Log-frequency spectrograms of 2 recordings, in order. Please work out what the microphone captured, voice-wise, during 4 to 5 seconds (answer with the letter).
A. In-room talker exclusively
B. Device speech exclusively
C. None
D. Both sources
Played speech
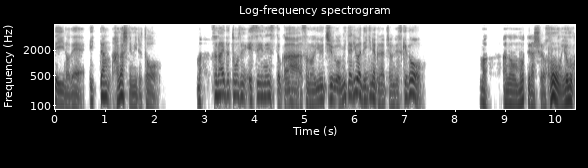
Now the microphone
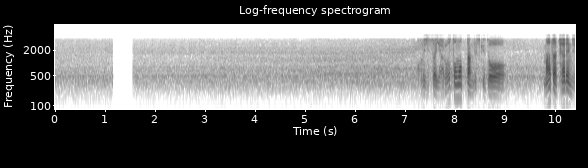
C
